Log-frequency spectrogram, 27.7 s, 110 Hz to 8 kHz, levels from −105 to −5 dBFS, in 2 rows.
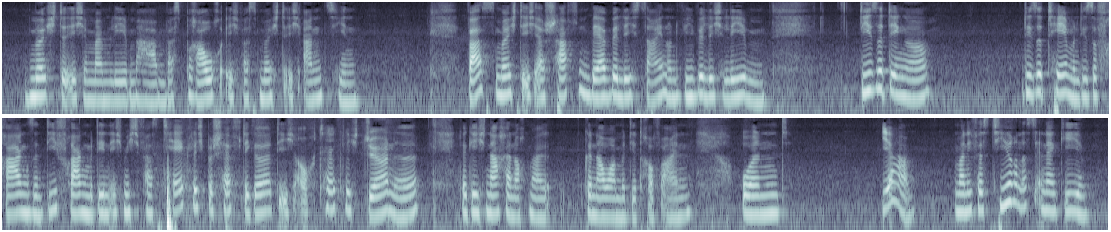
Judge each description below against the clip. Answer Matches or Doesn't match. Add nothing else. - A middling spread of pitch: Doesn't match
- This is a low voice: Doesn't match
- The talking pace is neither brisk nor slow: Matches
